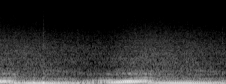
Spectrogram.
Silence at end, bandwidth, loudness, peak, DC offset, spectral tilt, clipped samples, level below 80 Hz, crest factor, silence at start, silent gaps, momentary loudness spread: 0 s; 4.6 kHz; -18 LUFS; -4 dBFS; under 0.1%; -9.5 dB/octave; under 0.1%; -18 dBFS; 12 dB; 0 s; none; 9 LU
